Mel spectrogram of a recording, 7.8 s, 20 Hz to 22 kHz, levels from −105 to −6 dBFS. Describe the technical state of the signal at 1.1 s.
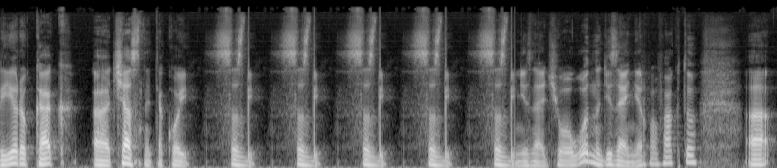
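At 1.1 s the speech signal is intact, with no technical fault present at that moment.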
